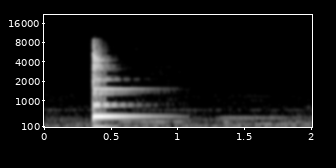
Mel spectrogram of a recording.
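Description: A single bright plucked or struck musical note, sudden at the start and fading away within about a second, over a faint steady background.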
